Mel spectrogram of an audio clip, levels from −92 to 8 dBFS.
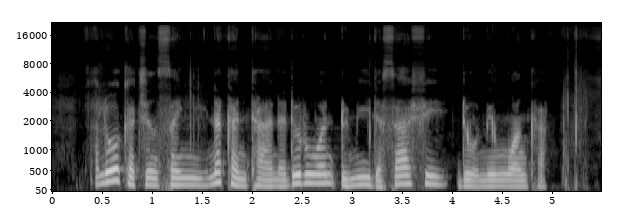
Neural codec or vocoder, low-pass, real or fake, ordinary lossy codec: none; 19.8 kHz; real; none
